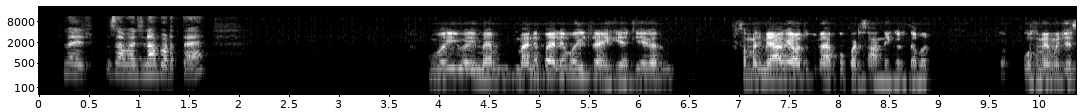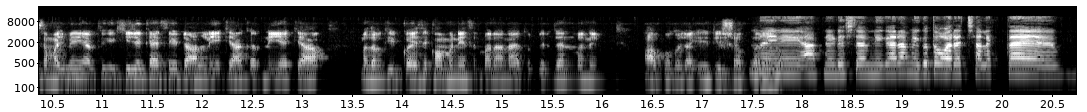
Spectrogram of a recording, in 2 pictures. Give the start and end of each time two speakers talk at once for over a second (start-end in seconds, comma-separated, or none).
none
